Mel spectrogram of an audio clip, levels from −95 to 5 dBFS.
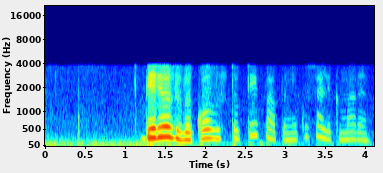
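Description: The call has passed through tandem speech coding: the audio was decoded and re-encoded at each link border, so each coder worked on the already degraded output of the one before, a pattern that fits three speech codecs in a row with CVSD among them. Throughout this speech clip the sound is rough and noisy, with nothing above about 3.8 kHz. The room's background noise and the level change near a second and a half, as the talker shifts position, are part of the recording.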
